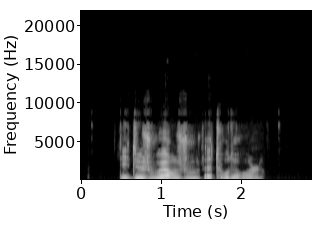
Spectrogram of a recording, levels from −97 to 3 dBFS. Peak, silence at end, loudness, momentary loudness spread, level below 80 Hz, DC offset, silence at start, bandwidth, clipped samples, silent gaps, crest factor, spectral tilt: -8 dBFS; 0.6 s; -28 LUFS; 12 LU; -62 dBFS; under 0.1%; 0.5 s; 9.4 kHz; under 0.1%; none; 22 dB; -5 dB/octave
